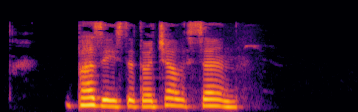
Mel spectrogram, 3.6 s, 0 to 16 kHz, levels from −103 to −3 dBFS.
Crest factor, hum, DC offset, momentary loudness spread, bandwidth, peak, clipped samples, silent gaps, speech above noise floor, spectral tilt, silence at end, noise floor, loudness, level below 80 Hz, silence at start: 18 dB; none; under 0.1%; 8 LU; 8 kHz; -4 dBFS; under 0.1%; none; over 70 dB; -5 dB/octave; 1.2 s; under -90 dBFS; -21 LUFS; -72 dBFS; 0.65 s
